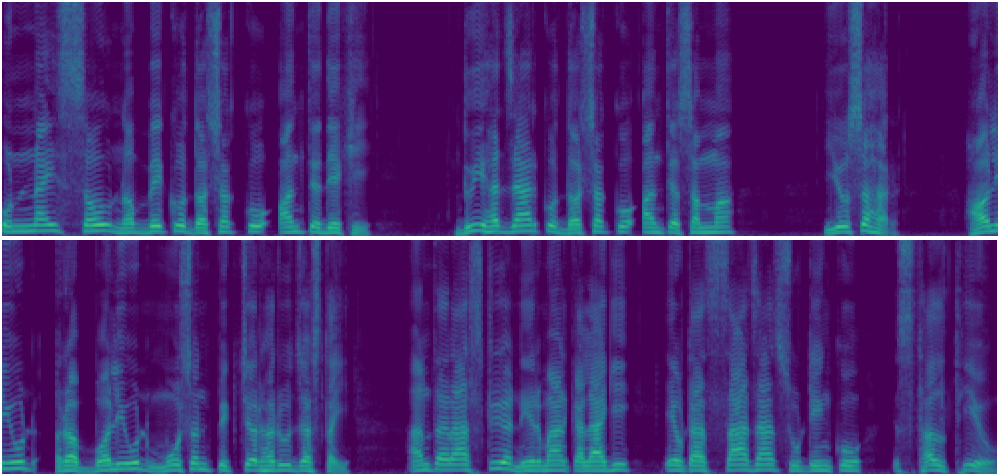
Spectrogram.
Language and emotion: Nepali, neutral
